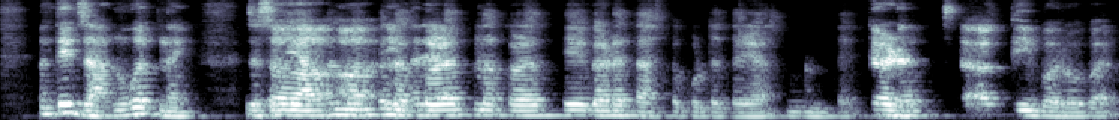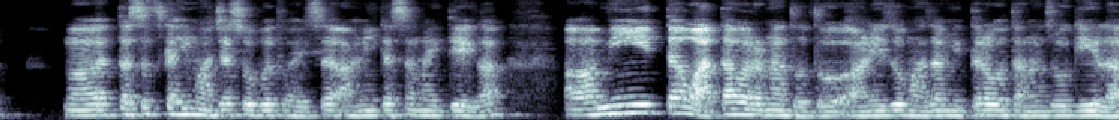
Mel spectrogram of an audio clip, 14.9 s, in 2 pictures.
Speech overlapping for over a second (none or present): present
